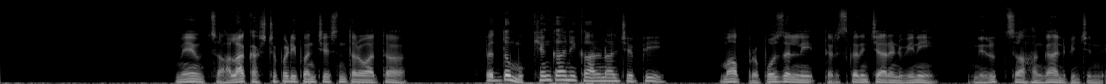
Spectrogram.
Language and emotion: Telugu, sad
